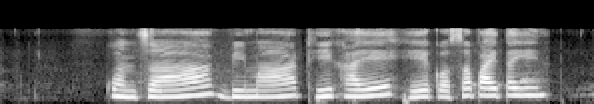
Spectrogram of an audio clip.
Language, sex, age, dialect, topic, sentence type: Marathi, female, 31-35, Varhadi, banking, question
